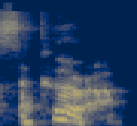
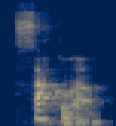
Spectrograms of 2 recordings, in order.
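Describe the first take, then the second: First: The middle consonant is an English r. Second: The middle consonant sounds close to an l. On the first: "in English is spelt Sakura" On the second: "the real pronunciation is Sakura"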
